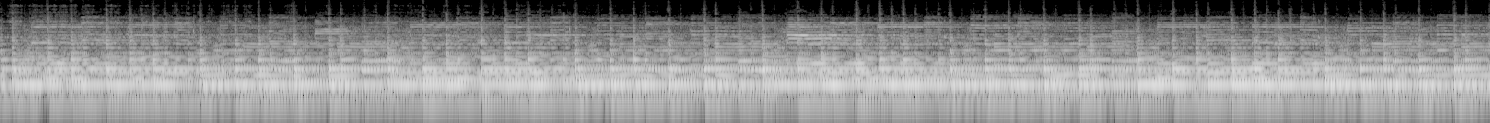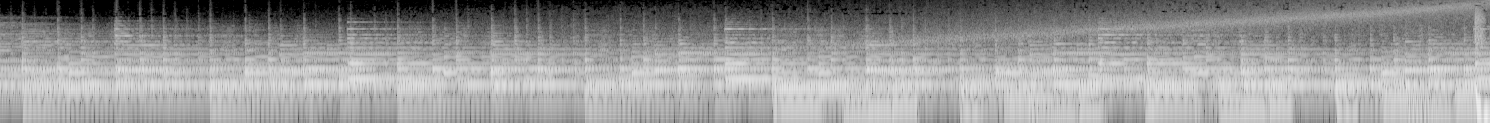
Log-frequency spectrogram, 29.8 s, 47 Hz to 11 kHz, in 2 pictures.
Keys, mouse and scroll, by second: 2.8 click, 5.2 click, 5.7 2, 8.6 click, 10.6 right click, 13.0 click, 14.0-15.4 typing, 19.0 click, 22.6 click, 24.0 click, 24.5-26.1 typing, 28.5 click, 28.7 click, 29.3 scroll.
